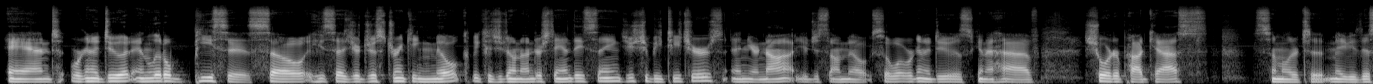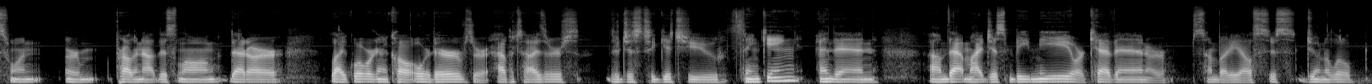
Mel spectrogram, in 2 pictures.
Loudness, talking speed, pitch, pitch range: -17 LUFS, 195 wpm, 125 Hz, 115-135 Hz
